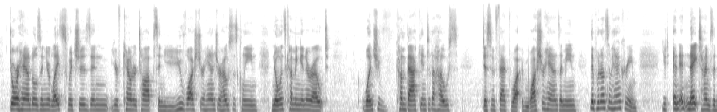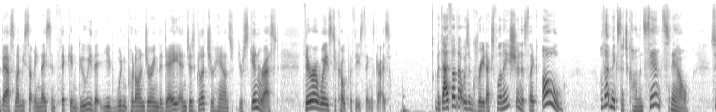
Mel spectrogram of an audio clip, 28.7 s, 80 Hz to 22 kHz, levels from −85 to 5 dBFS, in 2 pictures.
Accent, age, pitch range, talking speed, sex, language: American, 40-59, 155-205 Hz, 210 wpm, female, English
